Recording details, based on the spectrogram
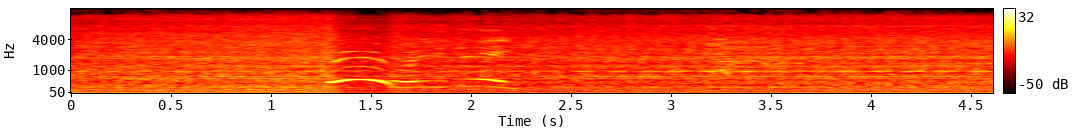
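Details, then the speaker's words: Mitsubishi Lancer Evo 8 idling just after its first start in 8 years, the fuel pump having been the issue: steady, even low hum with no misses, knocks or ticks. A little quiet but healthy. "i'm freaking excited it smells like it hasn't been running oh man this is great this is freaking great a little quiet though but she sounds very very healthy"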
